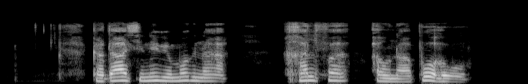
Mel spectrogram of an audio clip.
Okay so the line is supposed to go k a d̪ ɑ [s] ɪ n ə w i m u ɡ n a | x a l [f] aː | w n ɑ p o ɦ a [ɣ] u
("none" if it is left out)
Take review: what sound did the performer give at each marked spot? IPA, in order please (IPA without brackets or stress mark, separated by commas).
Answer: s, f, w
